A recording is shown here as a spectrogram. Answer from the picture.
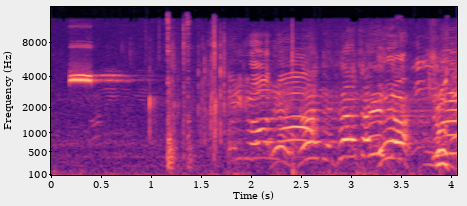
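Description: One short steady blast of a referee's whistle, then men's voices rising into excited shouting, with cries of "šut!" (shoot!) near the end as an attack closes on goal.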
